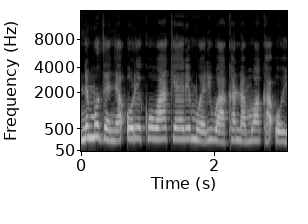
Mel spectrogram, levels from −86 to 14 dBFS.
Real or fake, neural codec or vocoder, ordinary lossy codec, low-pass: real; none; none; 14.4 kHz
